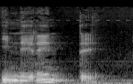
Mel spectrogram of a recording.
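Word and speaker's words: inherente: Mas como é no espanhol, o H não é pronunciado. Então, inerente.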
